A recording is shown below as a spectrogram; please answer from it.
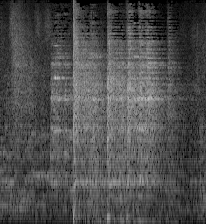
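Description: A sharp thud about a second and a half in, then two softer low thuds, over steady background noise in a large hall.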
